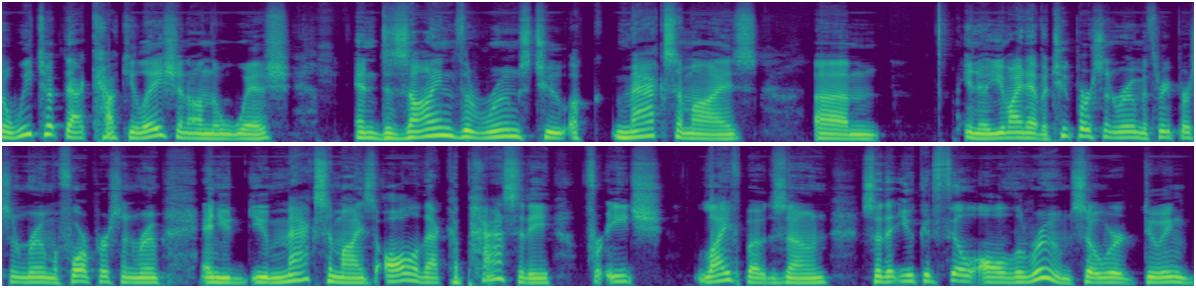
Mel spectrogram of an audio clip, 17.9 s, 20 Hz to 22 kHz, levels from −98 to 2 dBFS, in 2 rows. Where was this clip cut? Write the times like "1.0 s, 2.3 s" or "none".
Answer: none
